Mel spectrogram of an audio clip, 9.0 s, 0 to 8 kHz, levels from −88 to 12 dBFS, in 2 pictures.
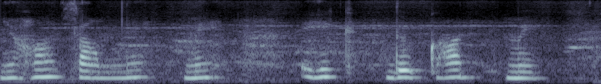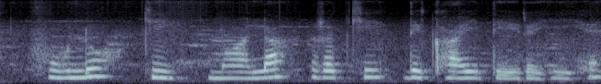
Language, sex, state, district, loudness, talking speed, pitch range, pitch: Hindi, female, Chhattisgarh, Sukma, -19 LUFS, 100 wpm, 230-255 Hz, 245 Hz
